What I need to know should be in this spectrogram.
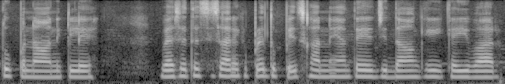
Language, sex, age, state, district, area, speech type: Punjabi, female, 30-45, Punjab, Jalandhar, urban, spontaneous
